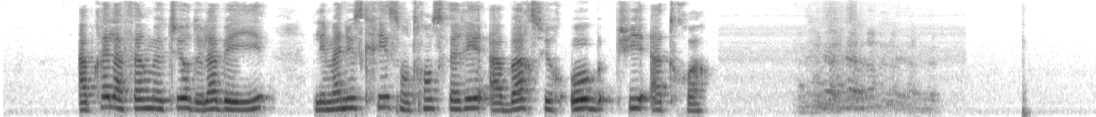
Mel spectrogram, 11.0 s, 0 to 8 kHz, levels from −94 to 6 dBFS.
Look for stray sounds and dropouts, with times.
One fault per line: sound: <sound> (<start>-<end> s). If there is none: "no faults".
sound: laugh (7.9-9.5 s)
